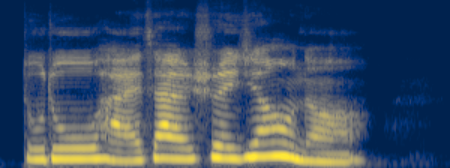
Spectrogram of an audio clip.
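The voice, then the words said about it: Very deep low voice. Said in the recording (Chinese): “先听到一个超低沉的声音说”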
